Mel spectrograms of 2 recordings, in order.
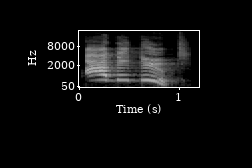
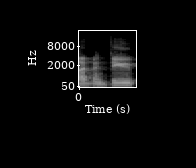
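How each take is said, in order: First: It is said with lively excitement. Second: It is said flatly, without enthusiasm.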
